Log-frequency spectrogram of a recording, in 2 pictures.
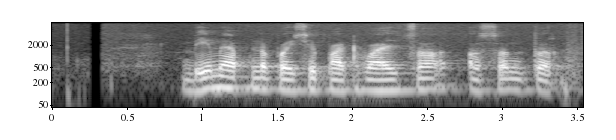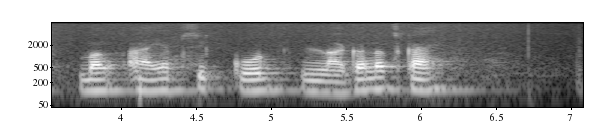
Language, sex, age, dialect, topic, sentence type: Marathi, male, 18-24, Varhadi, banking, question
